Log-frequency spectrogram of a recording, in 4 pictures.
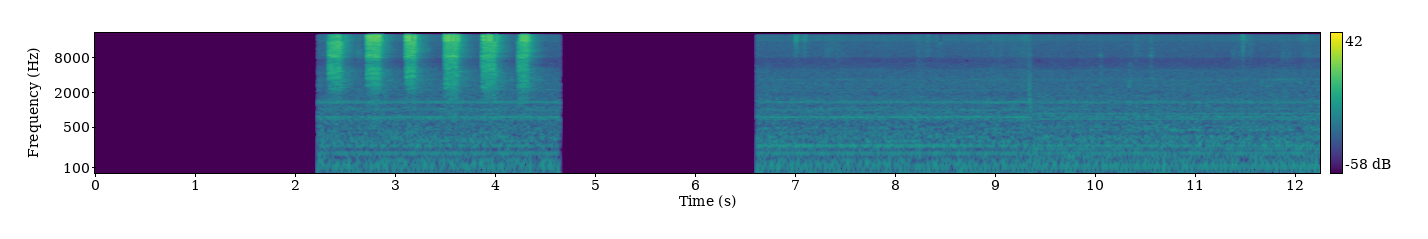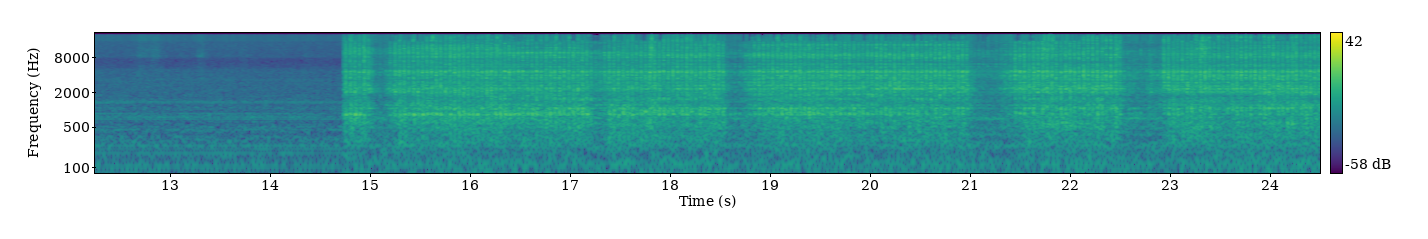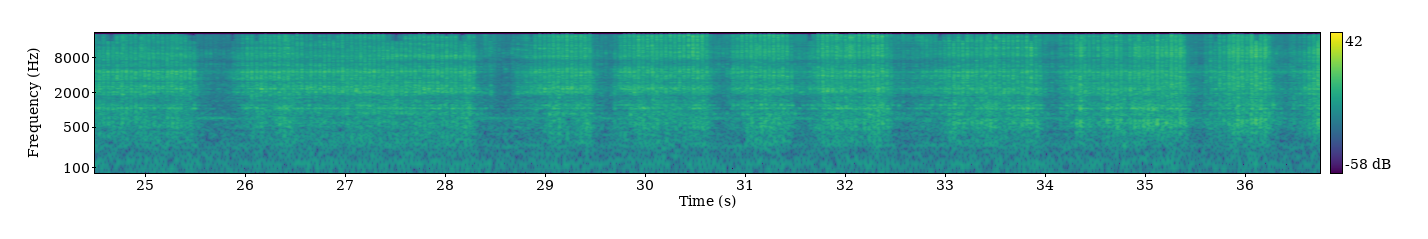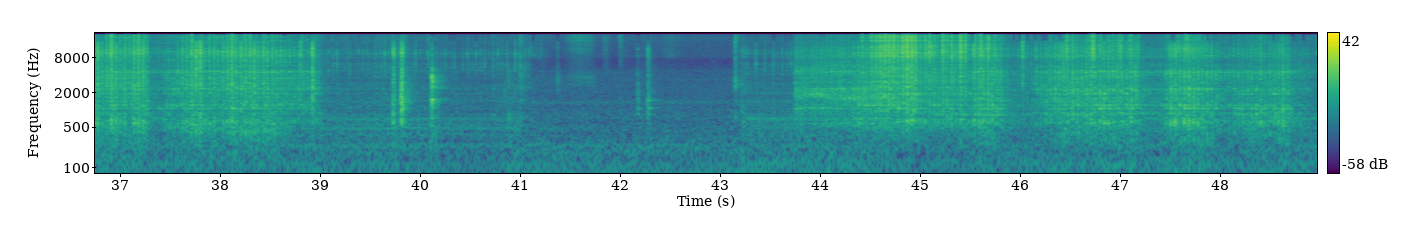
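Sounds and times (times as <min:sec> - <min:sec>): scroll saw cutting wood: 0:14.8 - 0:40.0, 0:43.2 - 0:48.9.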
